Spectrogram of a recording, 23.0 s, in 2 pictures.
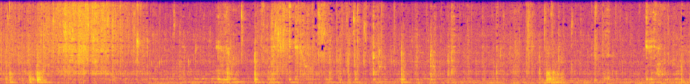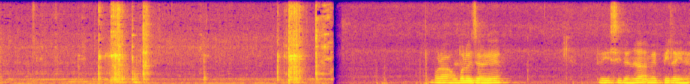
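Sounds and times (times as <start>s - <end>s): metal spatula scraping a pan: 0.0s - 2.4s, 3.0s - 15.3s, 16.1s - 17.1s
fritters sizzling in oil: 0.0s - 18.6s.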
